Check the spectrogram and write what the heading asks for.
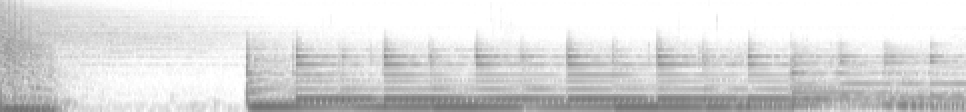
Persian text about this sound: این موسیقی به ما میگه که باید سری بزنیم به فضای مجازی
